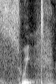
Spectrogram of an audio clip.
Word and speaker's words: suite: This looks almost like the word suit, but it has an E at the end. So S-U-I-T-E. – Yeah. And the pronunciation is sweet. – Sweet. Just like sweet. Sugar. – Like sugar is sweet. – Yeah. It just has very different spelling.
